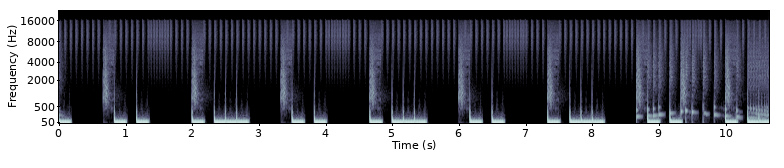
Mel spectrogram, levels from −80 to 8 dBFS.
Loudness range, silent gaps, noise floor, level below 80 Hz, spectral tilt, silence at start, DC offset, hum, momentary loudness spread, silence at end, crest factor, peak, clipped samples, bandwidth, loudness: 1 LU; none; -33 dBFS; -14 dBFS; -4 dB/octave; 0 s; under 0.1%; none; 14 LU; 0 s; 12 dB; 0 dBFS; under 0.1%; 17 kHz; -18 LUFS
